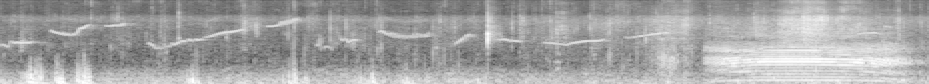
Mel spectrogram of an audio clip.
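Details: Herd of cows with calves driven out in the morning to look for food: chirping birds and footsteps, then a loud, steady moo of about a second near the end.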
